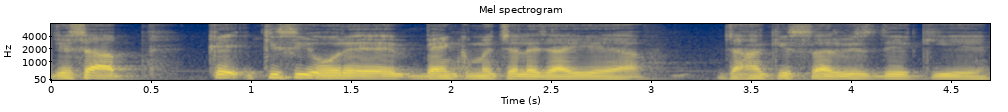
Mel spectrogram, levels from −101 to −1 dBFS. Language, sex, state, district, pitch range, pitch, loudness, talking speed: Hindi, male, Uttar Pradesh, Hamirpur, 105-125 Hz, 115 Hz, -15 LUFS, 180 wpm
